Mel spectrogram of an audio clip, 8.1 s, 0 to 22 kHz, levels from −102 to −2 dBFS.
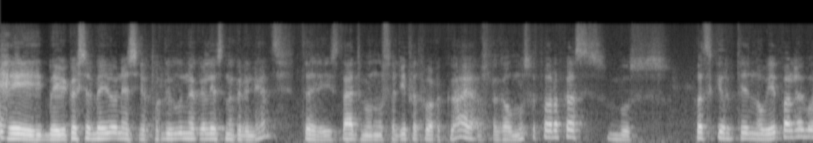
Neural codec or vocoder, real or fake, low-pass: codec, 16 kHz in and 24 kHz out, 0.6 kbps, FocalCodec, streaming, 4096 codes; fake; 10.8 kHz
